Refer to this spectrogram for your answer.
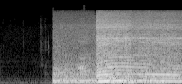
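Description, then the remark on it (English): A power saw in a Miami trailer park starts abruptly after a brief silence, then its whine rises to a louder, steady roar with a sustained harmonic pitch as it cuts during cleanup after Hurricane Irma, with no voices present. “A power saw can now be heard in a Miami trailer park as cleanup has at last begun in the aftermath of Hurricane Irma.”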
